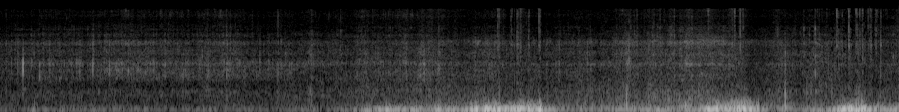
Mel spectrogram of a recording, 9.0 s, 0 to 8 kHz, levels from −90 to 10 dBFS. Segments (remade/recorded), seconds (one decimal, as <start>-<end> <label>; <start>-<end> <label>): 0.0-4.2 recorded; 4.2-4.7 remade; 4.7-6.7 recorded; 6.7-7.8 remade; 7.8-9.0 recorded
